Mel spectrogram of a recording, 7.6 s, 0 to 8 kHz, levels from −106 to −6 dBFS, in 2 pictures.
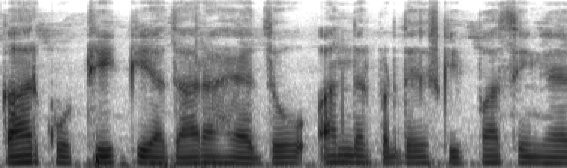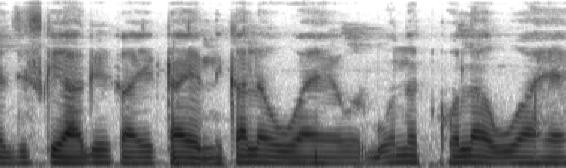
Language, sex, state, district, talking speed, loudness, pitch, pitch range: Hindi, male, Rajasthan, Bikaner, 200 wpm, -22 LUFS, 105 Hz, 100-110 Hz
